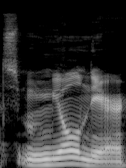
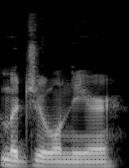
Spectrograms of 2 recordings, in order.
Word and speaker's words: Mjolnir: next section so the next section is module near not or mjolnir not medjool near like the audiobook Majoli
